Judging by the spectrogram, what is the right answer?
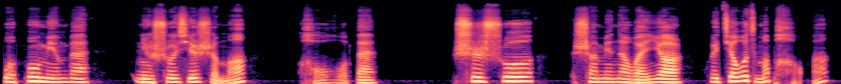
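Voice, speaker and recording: A man's voice: fairly high pitch, unhurried, a little mellow, no room sound, clean studio sound, voice pushed up. A man doing a naive, wide-eyed snowman. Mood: puzzled. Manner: wondering, boastful then wistful. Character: naive newly built male snowman.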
